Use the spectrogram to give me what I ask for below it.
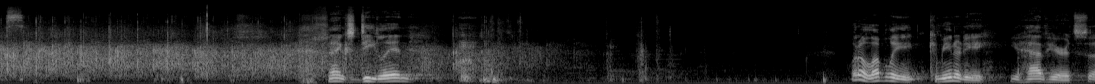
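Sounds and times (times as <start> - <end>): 
audience applause: 0.0 - 6.1
speech: 3.2 - 5.2, 8.6 - 10.9.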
